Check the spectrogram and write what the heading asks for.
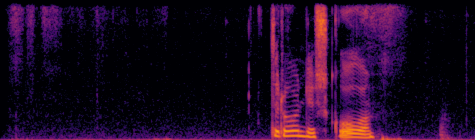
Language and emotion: Russian, neutral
